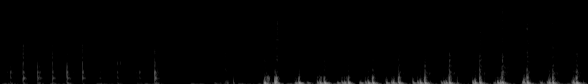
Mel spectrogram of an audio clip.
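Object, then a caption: Cardboard box. Fingertips and nails tap a hollow brown cardboard box with a slot, 24 distinct taps in total. A run of light, quick taps gives way to a brief near-silence and a few faint touches, then a steady series of louder, deeper hollow thumps at about four per second.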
